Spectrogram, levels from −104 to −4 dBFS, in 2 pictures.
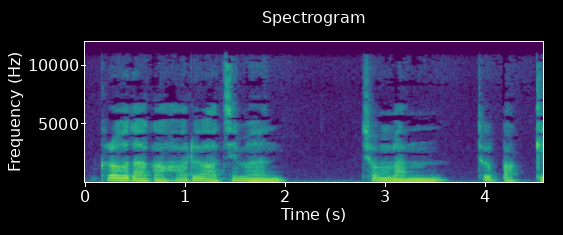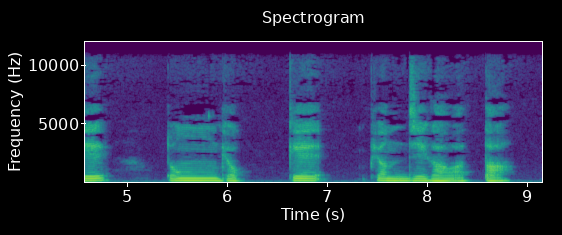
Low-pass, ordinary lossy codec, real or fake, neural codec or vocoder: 10.8 kHz; AAC, 48 kbps; real; none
